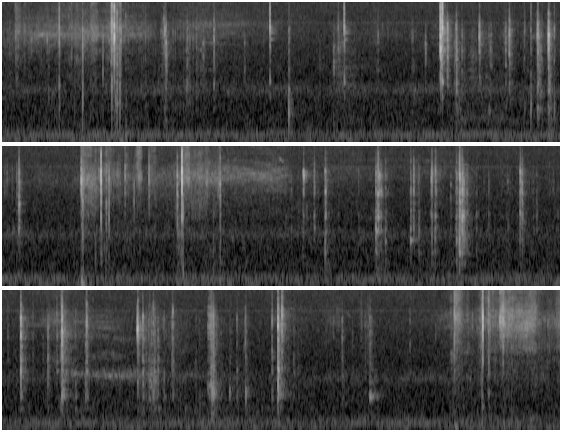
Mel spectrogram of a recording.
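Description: Irregular light plastic clicks and taps as a built Lego model is handled up close, over a faint steady low hum.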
